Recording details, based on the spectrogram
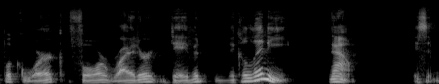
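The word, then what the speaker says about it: Michelinie: michelini now is it michelini is it michelini is it Mitchell line I was always taught from the Marvel Bullpen bulletins page that it's pronounced nicolini rhymes with tickle my knee that's what they wrote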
